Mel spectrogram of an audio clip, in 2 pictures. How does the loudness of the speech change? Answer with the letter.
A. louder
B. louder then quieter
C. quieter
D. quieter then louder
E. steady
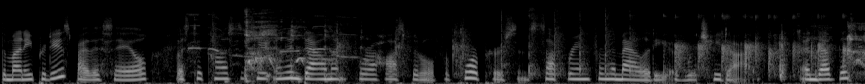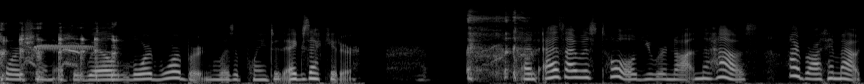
E.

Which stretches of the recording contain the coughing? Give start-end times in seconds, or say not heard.
2.2-3.8, 7.8-9.9, 12.6-14.2.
